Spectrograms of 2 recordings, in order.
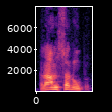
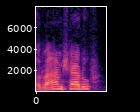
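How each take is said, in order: First: Said in the usual way. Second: Mock European accent, स्वरूप said as "shairoop"; विदेशी accent imitation. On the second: (यूरोपीय लहजे की नकल, स्वरूप को "शैरूप" बोलते हुए) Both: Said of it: "हमारे यहाँ के नाम उनको अजीब लगते हैं".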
